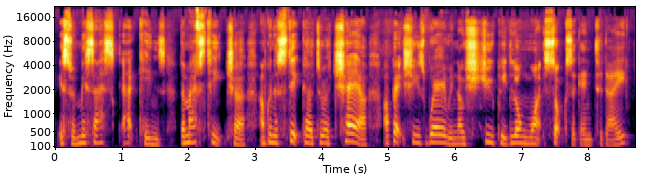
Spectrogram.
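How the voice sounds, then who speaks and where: A woman's voice: lowish voice, unhurried, few pauses, a little mellow. A woman voicing a mischievous, scornful schoolboy in a brash, mocking way for a children's story. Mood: scheming.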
